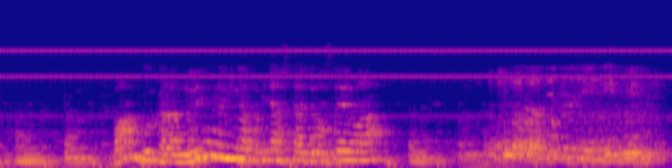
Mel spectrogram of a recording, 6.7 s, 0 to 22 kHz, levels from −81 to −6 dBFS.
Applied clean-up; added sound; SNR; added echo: none; Telephone; 18 dB; reverberation time 0.7 s.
